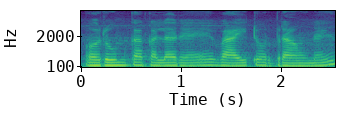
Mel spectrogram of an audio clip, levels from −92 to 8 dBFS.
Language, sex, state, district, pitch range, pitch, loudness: Hindi, female, Haryana, Rohtak, 140-150 Hz, 145 Hz, -15 LUFS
